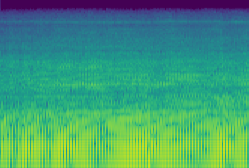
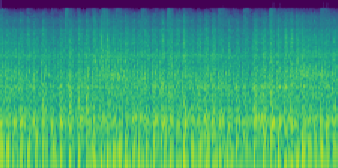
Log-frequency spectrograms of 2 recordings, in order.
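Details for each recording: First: Husqvarna walk-behind string trimmer, two-stroke, after sitting for years, now with a tune-up and new carburetor and warmed up: smooth, even idle of about four pulses a second. Normal idle. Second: Husqvarna walk-behind string trimmer that sat for years, running after a carburetor clean: the small two-stroke runs unevenly and hunts, still stumbling, possibly from leftover debris in the carburetor; a fuel filter and re-cleaning are planned.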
